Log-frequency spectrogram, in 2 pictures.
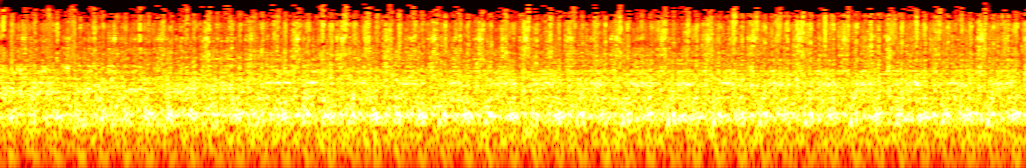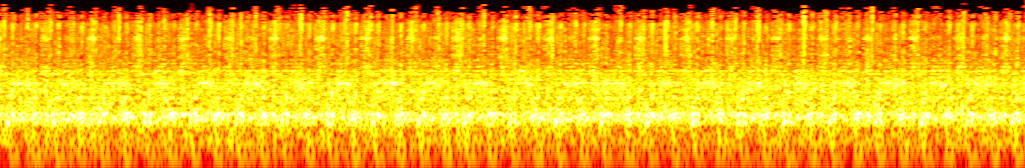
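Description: Expanded metal mesh machine running steadily: its press strokes rapidly as it slits and stretches sheet metal into diamond mesh. The strokes make an even, fast clatter over a steady low hum.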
